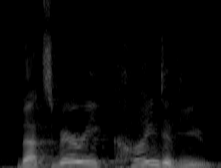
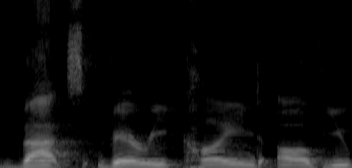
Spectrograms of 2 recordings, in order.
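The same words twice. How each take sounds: First: It is said warmly, with emotion. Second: It is said flatly, without emotion. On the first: The speaker calls it right. "we have to say this with feeling" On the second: The speaker calls it wrong. "it's not"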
